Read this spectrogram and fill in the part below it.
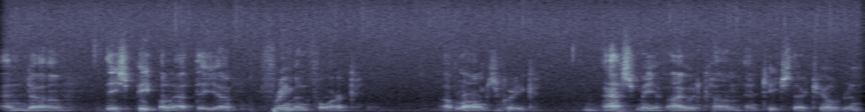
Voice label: Oral history with 71 year old male Kentucky, american english dialect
